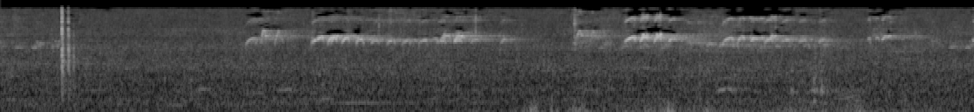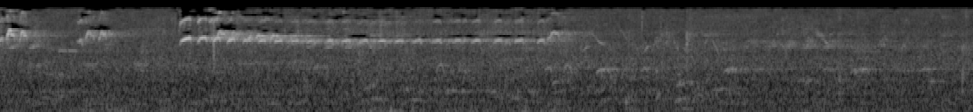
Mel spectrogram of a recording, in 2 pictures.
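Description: A bird singing: a run of short, high trilled phrases repeated for several seconds, over low rumbling.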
